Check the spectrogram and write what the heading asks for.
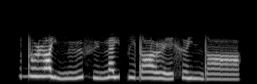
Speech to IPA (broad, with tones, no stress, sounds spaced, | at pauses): d o˦ ɭ ɑ˦˨ j ŋ ʉː˨˦ f y˨ ŋ æ˦ j p i˦ d ɑː˦ ɭ e˨˦ x ø˦ j n d ɑː˦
